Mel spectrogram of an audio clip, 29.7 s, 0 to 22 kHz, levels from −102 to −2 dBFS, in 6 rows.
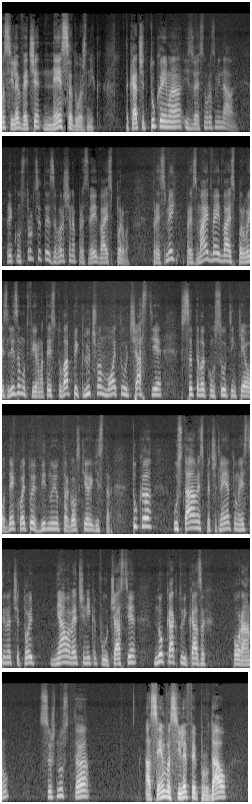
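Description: Speech, with room noise behind it. The fault is automatic gain falling, from 26.29 s to 29.18 s. The gain control judged the input too loud, or its background noise too strong, and lowered its gain gradually, by about 4 dB in all. The voice and the room noise sink together. That sets it apart from the talker moving near 26 s and near 3.5 s, where only the voice level shifts.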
